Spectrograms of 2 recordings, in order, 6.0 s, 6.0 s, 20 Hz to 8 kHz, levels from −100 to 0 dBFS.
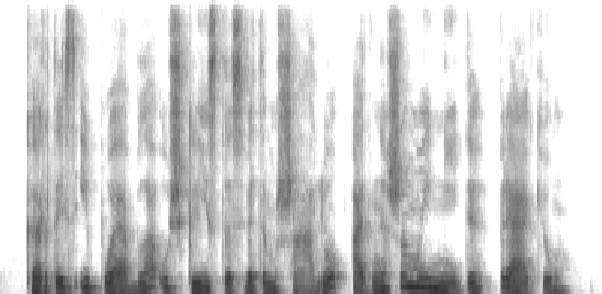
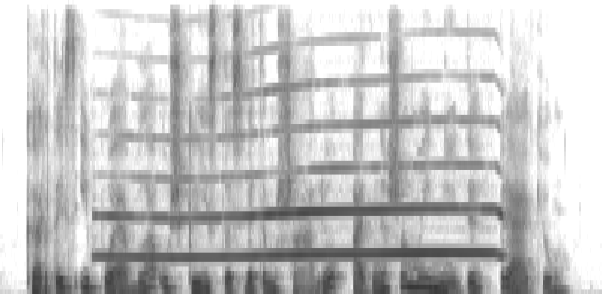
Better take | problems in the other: first | background sound (Wind instrument, woodwind instrument); 3 dB below the speech

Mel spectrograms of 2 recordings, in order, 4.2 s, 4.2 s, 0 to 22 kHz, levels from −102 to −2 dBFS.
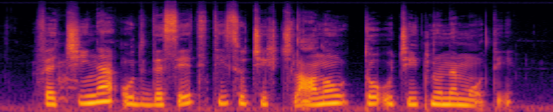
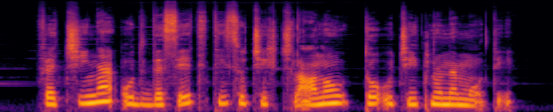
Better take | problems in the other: first | noise reduction (neural mask model DeepFilterNet 3)

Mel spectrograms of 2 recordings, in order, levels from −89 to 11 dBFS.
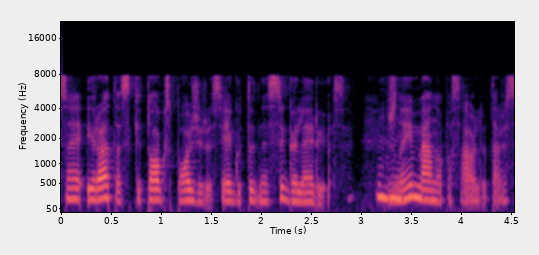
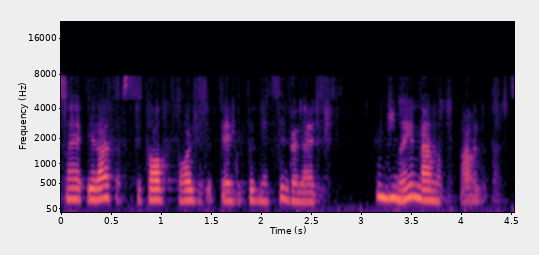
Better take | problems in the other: first | noise reduction (neural mask model DeepFilterNet 3)

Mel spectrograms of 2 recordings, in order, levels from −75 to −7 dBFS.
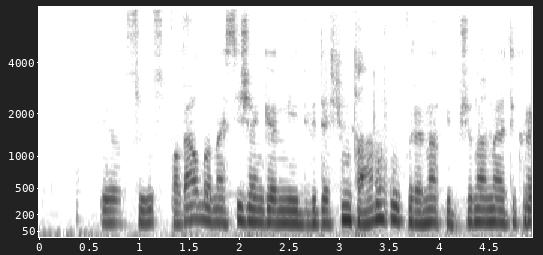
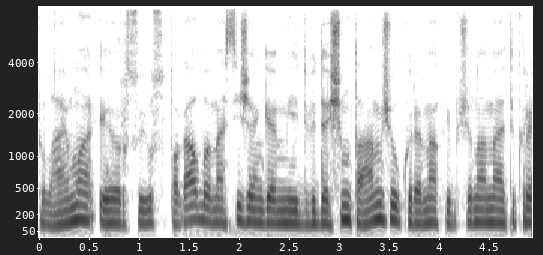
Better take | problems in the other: second | noise reduction (neural mask model DeepFilterNet 3)

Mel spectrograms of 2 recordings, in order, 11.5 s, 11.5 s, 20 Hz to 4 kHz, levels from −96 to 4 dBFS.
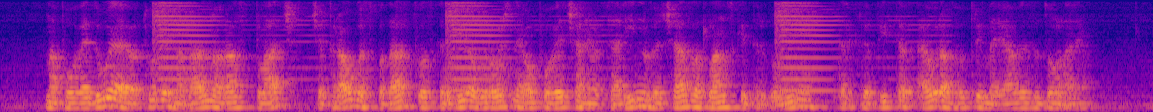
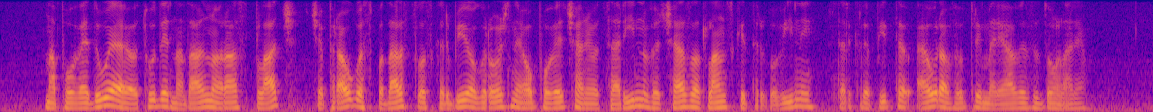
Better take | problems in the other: second | background sound (Bowed string instrument); 14 dB below the speech // room echo; dies away in 0.5 s

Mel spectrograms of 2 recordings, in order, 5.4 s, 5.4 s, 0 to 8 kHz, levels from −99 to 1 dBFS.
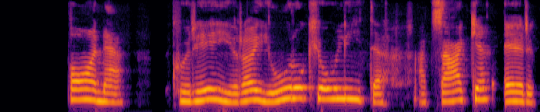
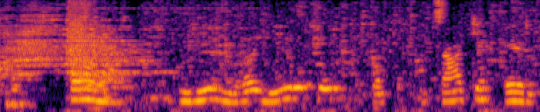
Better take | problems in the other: first | noise reduction (classical method Wiener filter)

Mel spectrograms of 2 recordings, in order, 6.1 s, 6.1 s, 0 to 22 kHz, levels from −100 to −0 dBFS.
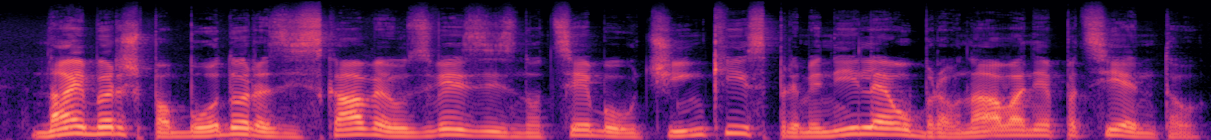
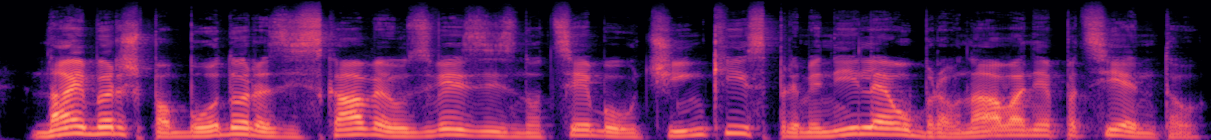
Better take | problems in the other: first | noise reduction (neural mask model Resemble Enhance denoiser)

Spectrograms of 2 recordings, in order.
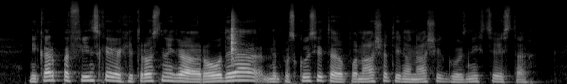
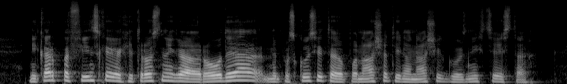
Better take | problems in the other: second | background sound (Snare drum); 9 dB below the speech

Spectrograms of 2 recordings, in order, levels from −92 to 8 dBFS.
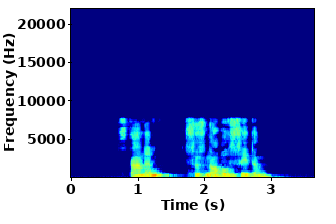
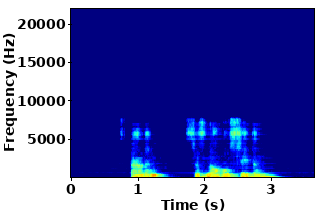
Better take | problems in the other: first | noise reduction (neural mask model DeepFilterNet 3)

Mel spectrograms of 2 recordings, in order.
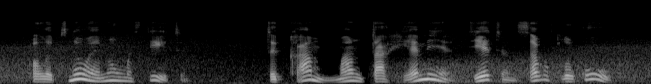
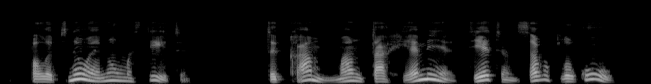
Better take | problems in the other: second | background sound (Waves, surf); 19 dB below the speech

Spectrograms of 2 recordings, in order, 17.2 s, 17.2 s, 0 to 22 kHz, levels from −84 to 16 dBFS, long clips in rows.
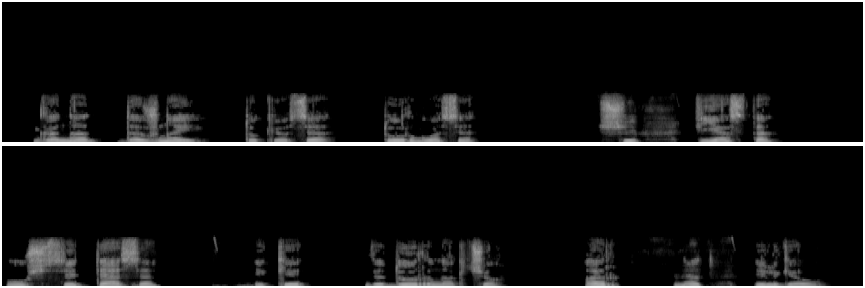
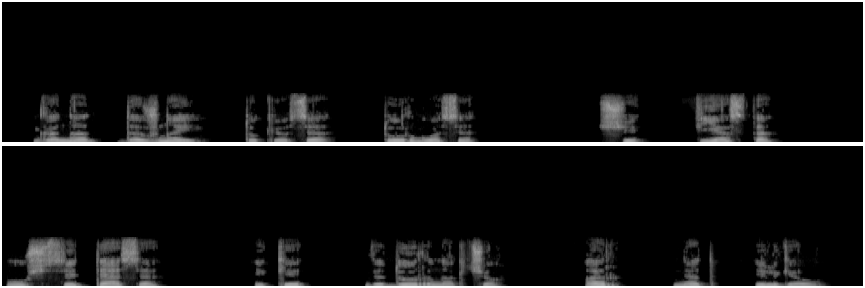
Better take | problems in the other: second | noise reduction (neural mask model Resemble Enhance denoiser)

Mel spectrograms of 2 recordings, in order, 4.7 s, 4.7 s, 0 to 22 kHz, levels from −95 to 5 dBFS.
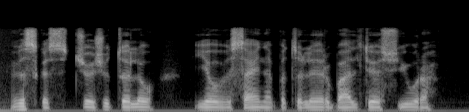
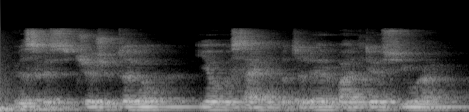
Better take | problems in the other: first | room echo; dies away in 1.3 s

